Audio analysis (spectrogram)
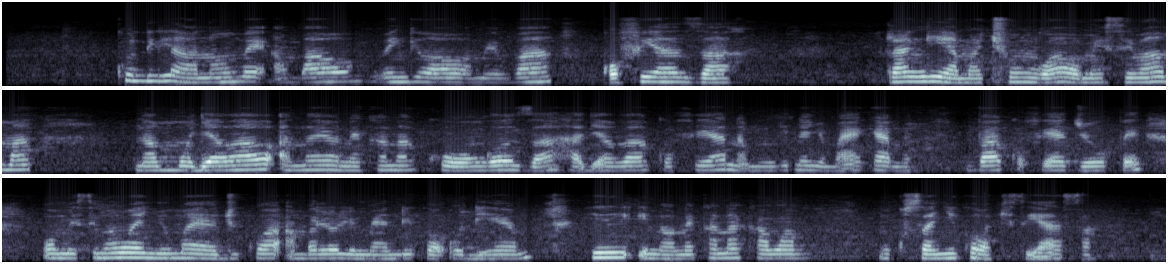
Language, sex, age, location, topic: Swahili, female, 18-24, Kisumu, government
